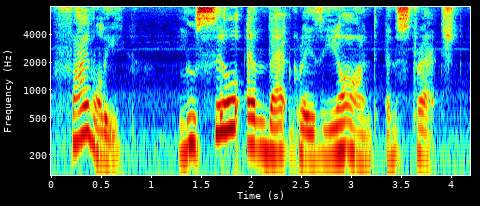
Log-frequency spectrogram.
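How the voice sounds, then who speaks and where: Expressive woman reading stories, slow and mellow. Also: mid-range voice, rough recording. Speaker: children's book reader. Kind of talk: expressive scripted storybook narration.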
